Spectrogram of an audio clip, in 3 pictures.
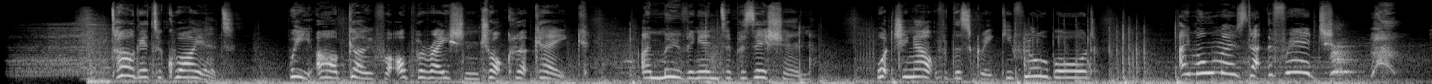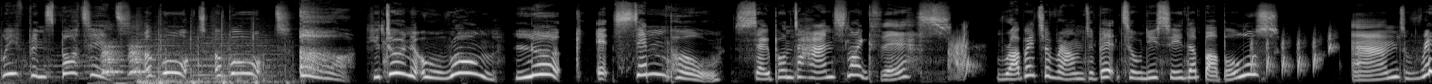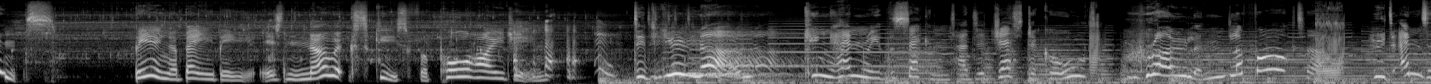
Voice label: commercial reel, Voiceover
